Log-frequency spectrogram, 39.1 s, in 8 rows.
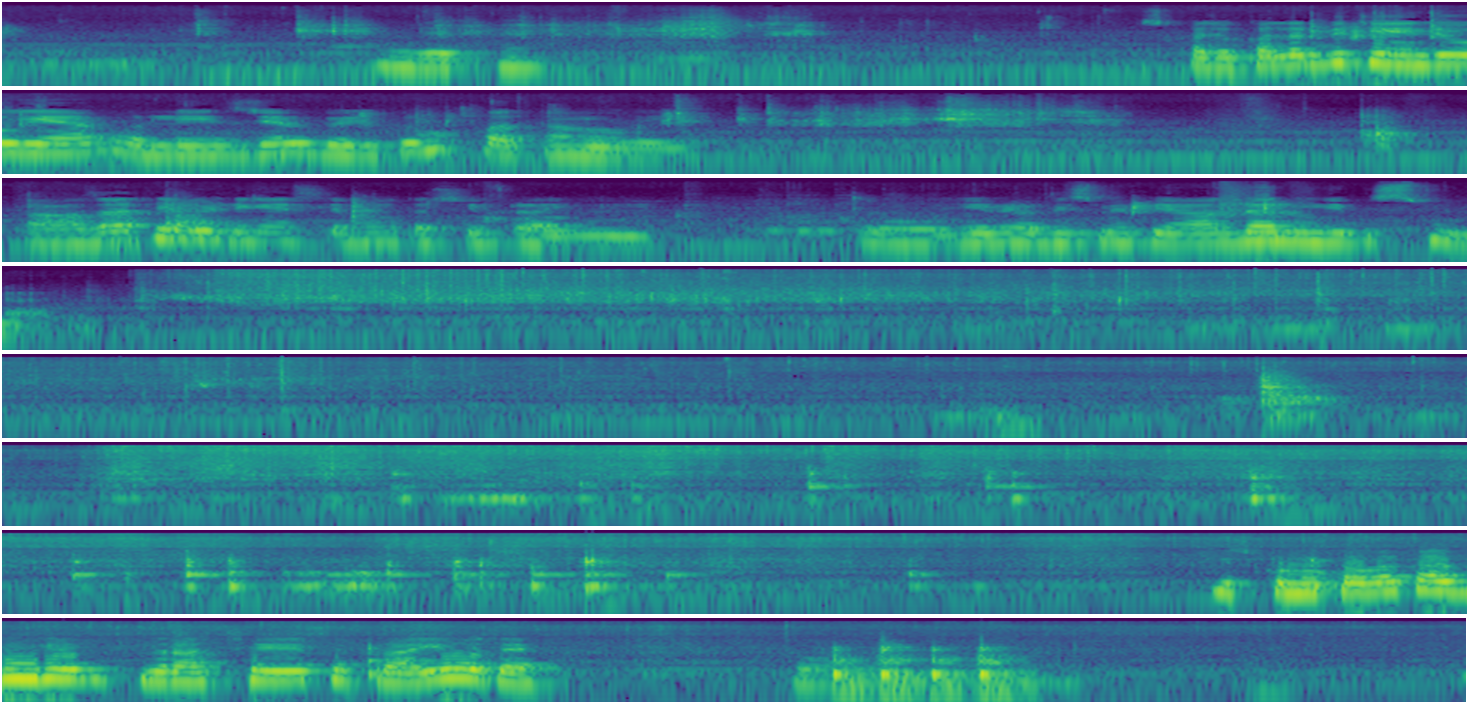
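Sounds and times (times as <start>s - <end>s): spoon scraping pan: 0.9s - 2.8s, 7.1s - 9.1s, 24.8s - 37.6s
onions sizzling in oil: 15.1s - 39.0s.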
